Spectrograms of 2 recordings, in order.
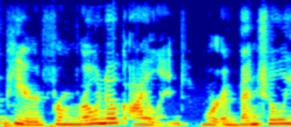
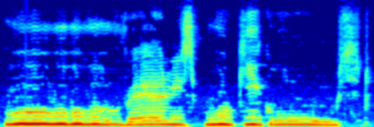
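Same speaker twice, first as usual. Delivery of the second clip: slow, drawn-out spooky ghost moan; ghostly wail; much slower than usual. Pretend. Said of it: "I have to make a ghost sound".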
